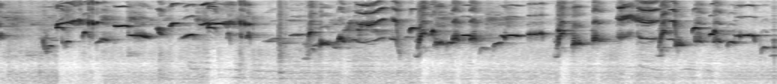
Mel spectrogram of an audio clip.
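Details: Oriental magpie-robin, the fighter kind, singing continuously among other fighters: bright varied whistles, trills and rising or falling slurs in quick succession, short pauses between phrases, background otherwise quiet.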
